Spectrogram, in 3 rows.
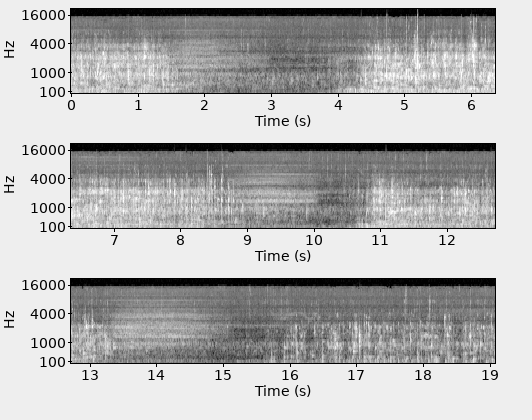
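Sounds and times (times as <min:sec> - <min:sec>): air bubbling underwater: 0:00.0 - 0:02.3, 0:03.0 - 0:13.6, 0:15.6 - 0:19.0.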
